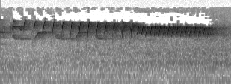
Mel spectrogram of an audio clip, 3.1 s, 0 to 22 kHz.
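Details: Singing male wood warbler at Dove Stone RSPB, Oldham, Greater Manchester, 11 May 2021; high thin notes accelerating into a fast shivering trill, about three seconds long, steady low background hum.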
